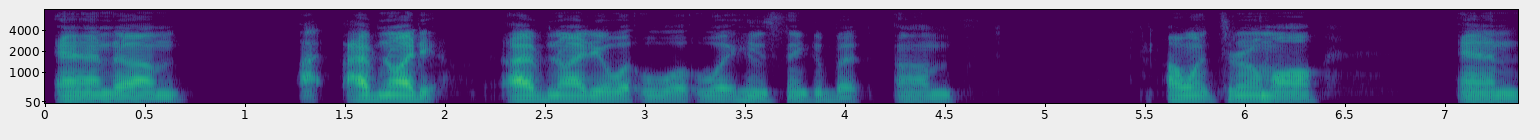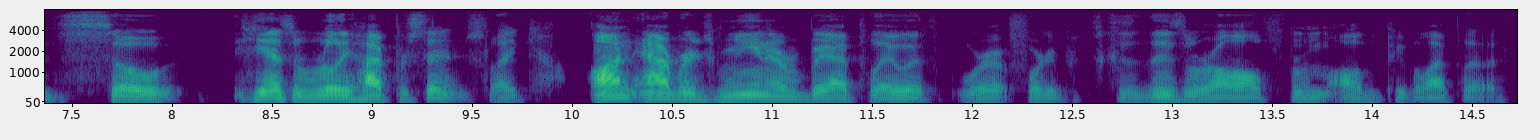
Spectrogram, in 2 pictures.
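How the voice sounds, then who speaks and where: A man's voice: medium pitch, brisk, no room sound. Man rambling through a gaming story, lo-fi. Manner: rambling, restarts often, chuckles while telling. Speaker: gaming channel host. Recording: dull lo-fi dry home mic.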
